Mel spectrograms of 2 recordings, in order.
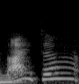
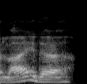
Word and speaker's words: Leiter: Be careful with the pronunciation of T and D. They're quite close in terms of mouth position, yeah? Because leider means unfortunately, yeah? It's very important to say leiter, leiter.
